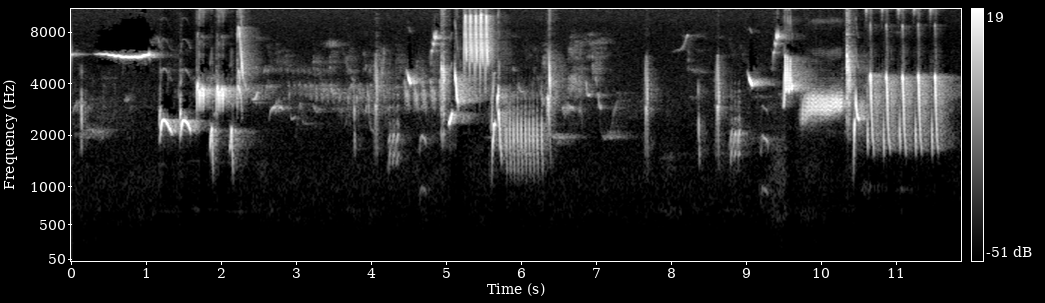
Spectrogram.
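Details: Wild hill blue flycatcher with a long, varied song of bright whistled phrases, rapid chattering trills and sweet slurred notes, ending in a quick run of high repeated ringing notes.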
